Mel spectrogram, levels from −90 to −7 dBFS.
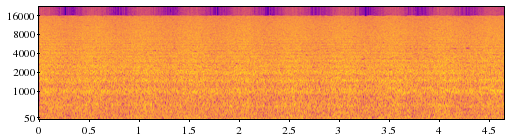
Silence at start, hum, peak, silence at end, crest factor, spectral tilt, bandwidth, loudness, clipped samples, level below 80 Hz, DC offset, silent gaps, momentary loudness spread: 0 s; none; 0 dBFS; 0 s; 6 dB; 0.5 dB/octave; over 20 kHz; -3 LUFS; 6%; -30 dBFS; 2%; none; 1 LU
